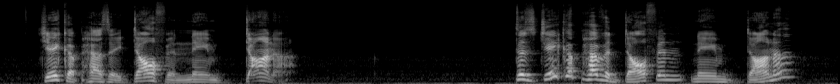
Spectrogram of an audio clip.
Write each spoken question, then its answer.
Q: Does Jacob have a dolphin named Donna?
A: Yes, he does. Jacob has a dolphin named Donna.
